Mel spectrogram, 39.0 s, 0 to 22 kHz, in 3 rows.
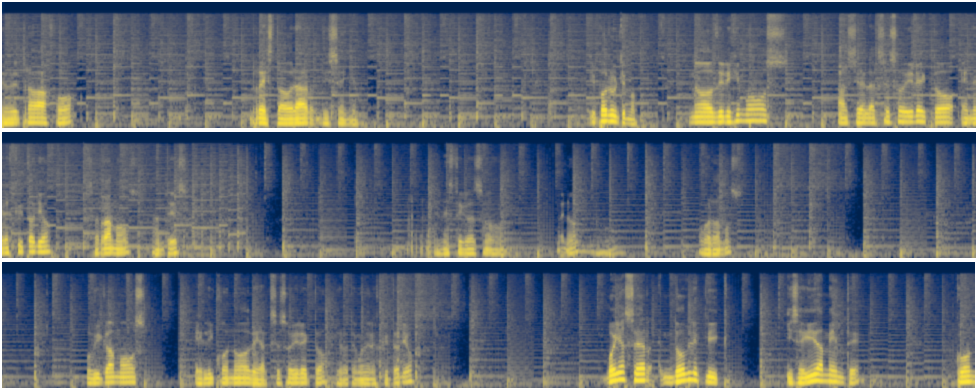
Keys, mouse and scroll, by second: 4.9 click, 15.9 click, 23.2 click, 31.9 click.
